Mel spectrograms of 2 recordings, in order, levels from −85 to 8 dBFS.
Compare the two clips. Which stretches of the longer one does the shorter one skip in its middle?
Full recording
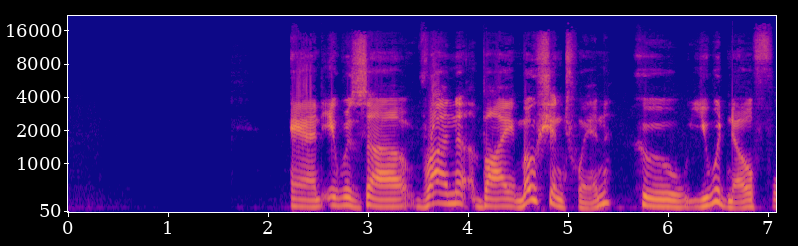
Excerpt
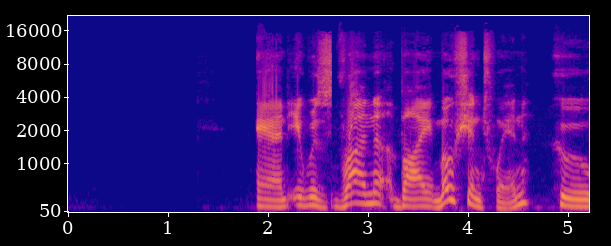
3.0 s to 3.4 s

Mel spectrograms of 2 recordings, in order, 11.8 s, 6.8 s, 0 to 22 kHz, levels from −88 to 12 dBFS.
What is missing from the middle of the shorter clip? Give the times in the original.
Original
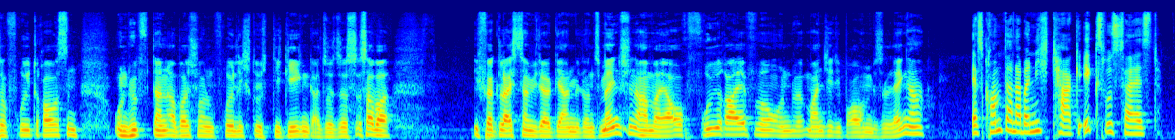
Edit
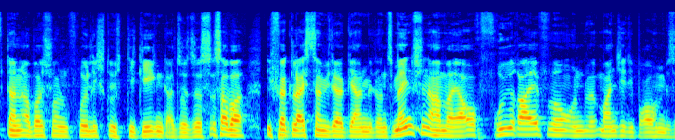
4.0 s to 4.6 s

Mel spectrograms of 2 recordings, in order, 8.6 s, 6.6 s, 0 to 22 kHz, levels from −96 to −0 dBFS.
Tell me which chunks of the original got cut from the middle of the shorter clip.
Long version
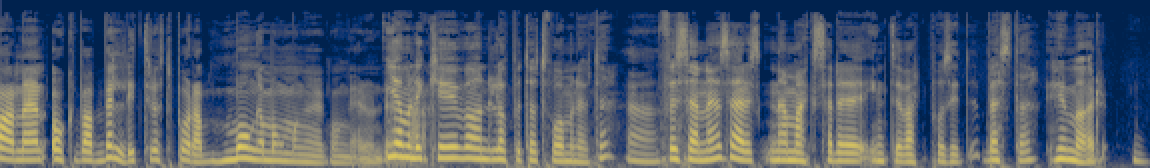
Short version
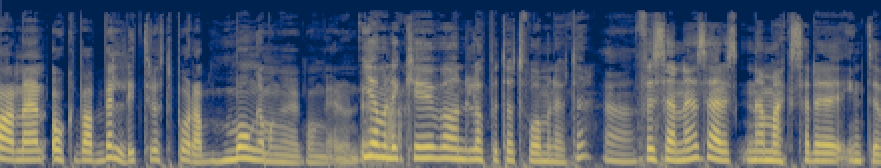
2.0 s to 2.2 s

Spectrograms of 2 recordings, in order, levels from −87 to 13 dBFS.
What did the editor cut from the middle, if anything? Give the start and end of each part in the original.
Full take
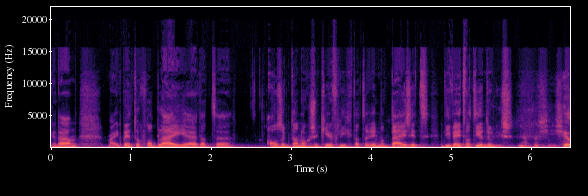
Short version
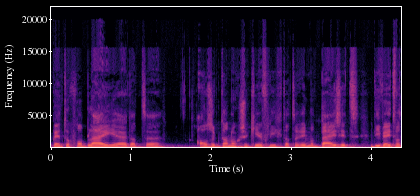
none

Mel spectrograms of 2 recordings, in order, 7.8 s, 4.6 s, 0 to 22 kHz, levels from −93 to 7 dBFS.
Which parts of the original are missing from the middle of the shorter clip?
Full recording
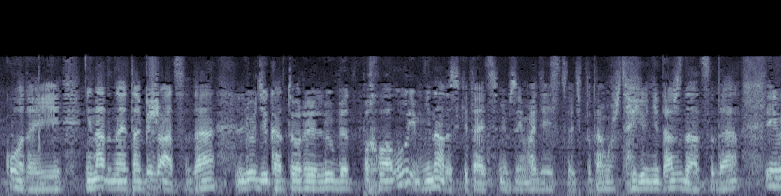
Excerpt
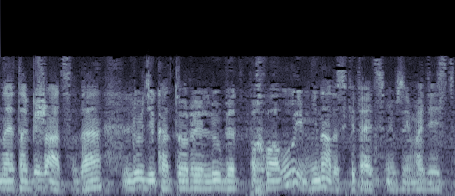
none

